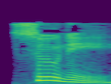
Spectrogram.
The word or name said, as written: soony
